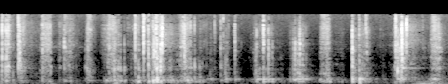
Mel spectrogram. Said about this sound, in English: Okay, I'm just poking the scissors through. And just cutting through.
